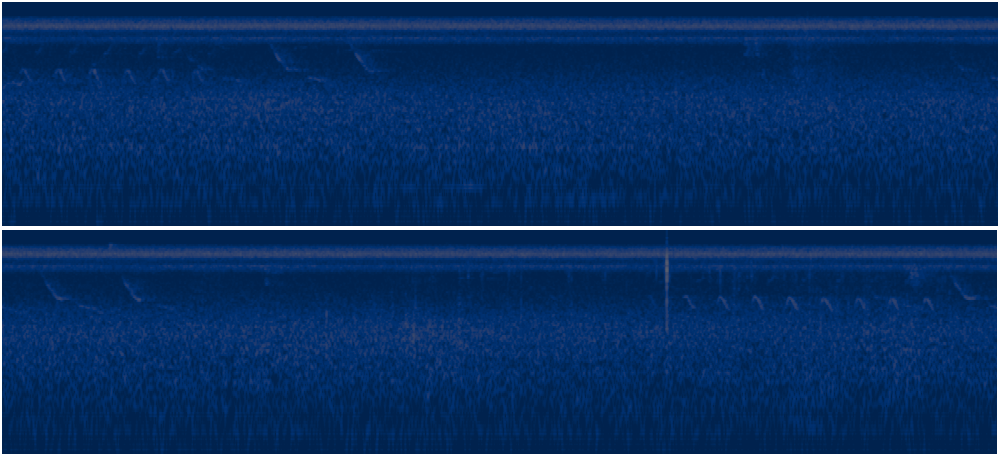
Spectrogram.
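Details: Cicadas in summer: a loud, steady, high-pitched drone runs unbroken through the whole stretch, while birds add short, repeated descending chirps in the background.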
